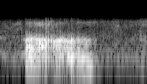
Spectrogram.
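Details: Snoring from a sleeping dog while someone tries to wake it: one low, rough, rattling breath sound.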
